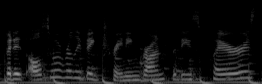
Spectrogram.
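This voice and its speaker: A woman's voice: on the high side, brisk, over music. A woman casting an esports broadcast, reading segment links and sponsor plugs in an upbeat, polished announcer manner.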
